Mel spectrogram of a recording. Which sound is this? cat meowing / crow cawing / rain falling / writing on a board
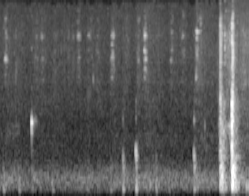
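writing on a board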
